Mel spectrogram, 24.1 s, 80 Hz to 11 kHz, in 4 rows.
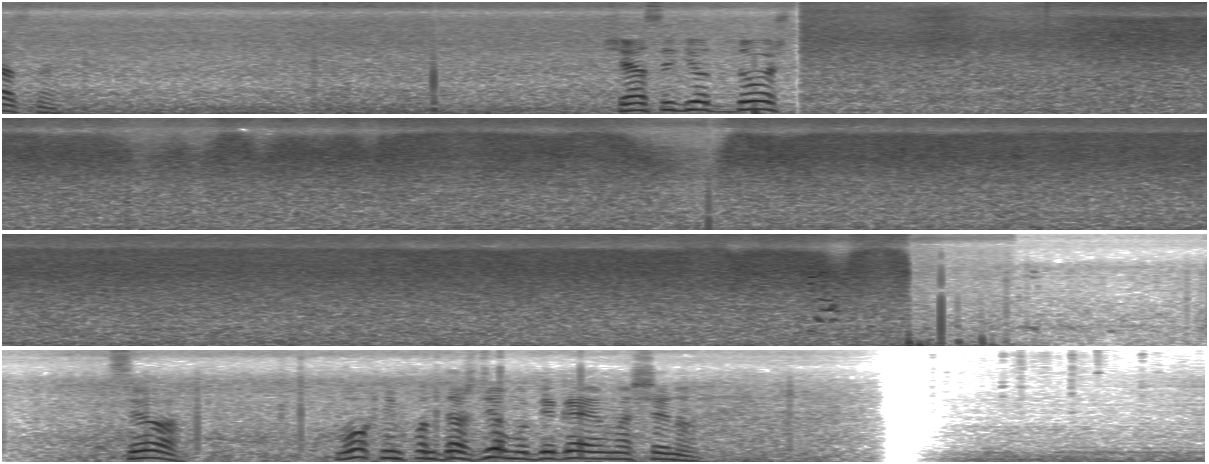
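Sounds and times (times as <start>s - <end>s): distant waterfall rushing: 0.0s - 22.5s
rain falling: 4.1s - 20.7s.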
